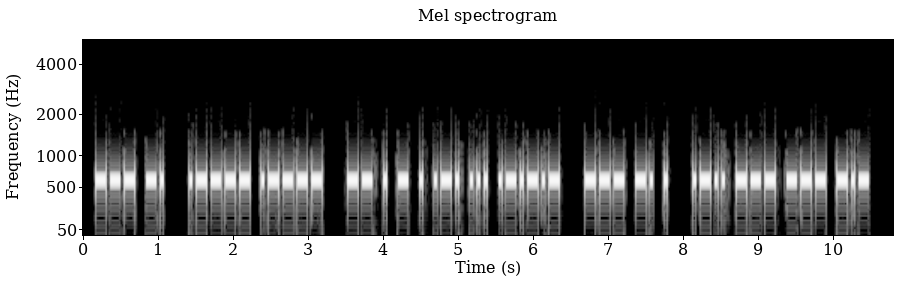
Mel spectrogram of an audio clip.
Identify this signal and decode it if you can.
Morse code, heard as a keyed tone, about 25 wpm, 600 Hz. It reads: ON 11 METERS. ONE LOOK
